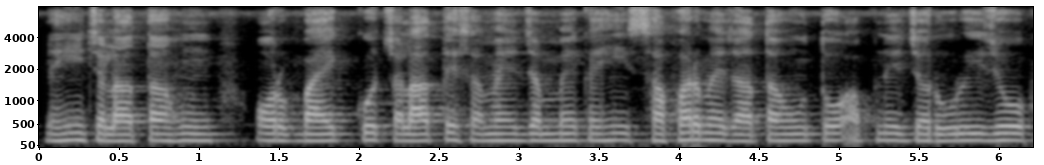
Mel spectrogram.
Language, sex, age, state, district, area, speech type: Hindi, male, 45-60, Rajasthan, Karauli, rural, spontaneous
